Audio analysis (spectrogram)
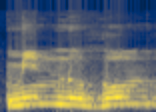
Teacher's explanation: സുക്കൂണിന്റെ നൂനിന്റെ ശേഷം ഹ വന്നത് കൊണ്ട് മിൻ എന്ന് വ്യക്തമാക്കി പറഞ്ഞു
